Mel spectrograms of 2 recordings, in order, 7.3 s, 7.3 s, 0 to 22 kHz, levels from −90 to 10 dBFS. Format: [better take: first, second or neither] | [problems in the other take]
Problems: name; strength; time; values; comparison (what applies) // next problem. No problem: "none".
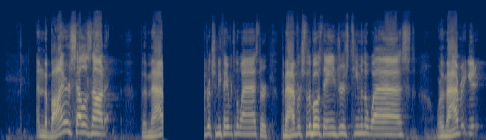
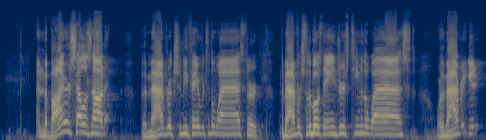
second | audio freezing; at 2.5 s for 0.5 s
